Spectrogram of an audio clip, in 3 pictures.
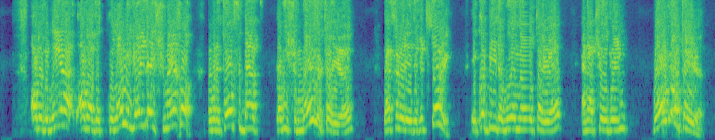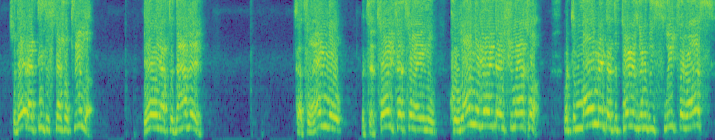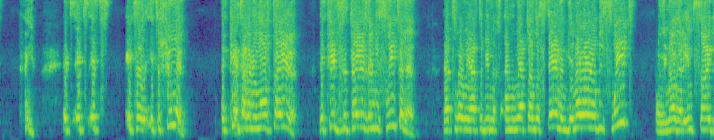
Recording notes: Live on Zoom 7-19-2020.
